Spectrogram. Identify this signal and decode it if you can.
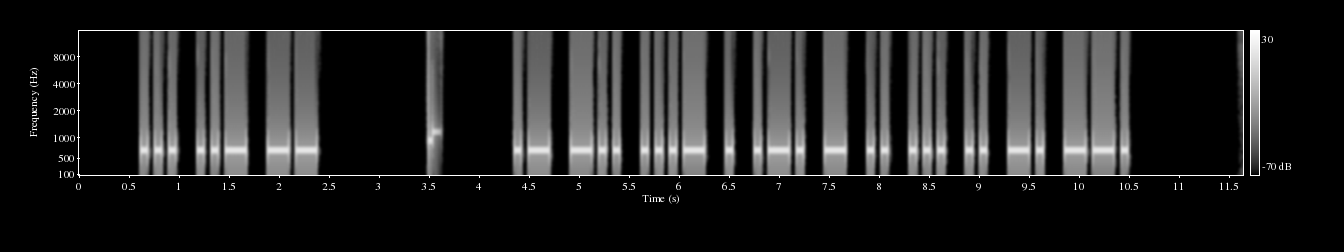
Morse code, heard as a keyed tone, about 17 wpm, 700 Hz. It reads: SUM ADVERTISING
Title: Sentences from Top 1000 Words - Review Part 6 - New Word Drill - 17wpm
